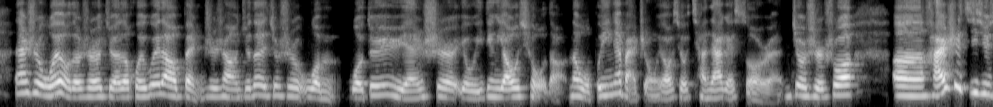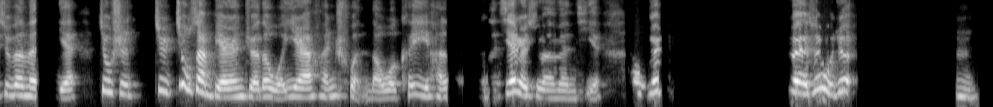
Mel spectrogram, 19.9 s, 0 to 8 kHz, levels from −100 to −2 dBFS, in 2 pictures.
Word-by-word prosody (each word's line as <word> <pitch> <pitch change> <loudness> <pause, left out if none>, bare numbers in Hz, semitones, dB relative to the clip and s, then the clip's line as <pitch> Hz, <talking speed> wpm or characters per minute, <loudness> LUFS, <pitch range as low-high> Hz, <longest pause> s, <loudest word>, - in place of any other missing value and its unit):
但 285 +1 -1
是 290 -2 -1
我 235 0 +2
有 290 -7 +5
的 195 0 0
时 205 - -4
候 210 - 0
觉 195 -2 -2
得 195 - +3
回 205 +1 -3
归 255 +5 -1
到 230 -4 +4
本 205 -2 -3
质 205 +1 -8
上， 195 -3 -4
觉 200 - -10
得 240 -2 -3
就 230 0 -9
是 220 -2 -6
我 195 -2 -2 0.3
我 185 -1 -1
对 235 +5 -3
于 240 - -8
语 - - -4
言 170 +1 -4
是 205 -2 -3
有 175 -3 -5
一 165 - -8
定 205 -1 -7
要 195 +1 +3
求 205 0 -6
的， - - -11
那 220 -1 -2
我 180 - -4
不 210 - -5
应 235 +3 -5
该 285 +2 -3
把 - - -3
这 - - -12
种 - - -11
要 160 +1 -2
求 175 - -8
强 175 0 -9
加 185 +1 +1
给 - - -7
所 285 +8 -8
有 290 - -4
人。 - - -11
就 230 0 -1
是 205 -3 -2
说， 240 +4 +6 0.4
呃， 220 -1 +6
还 230 - +8
是 435 0 +2
继 300 -7 -2
续 270 -1 -3
去 250 0 -7
问 235 -1 +2
问 205 - +6 0.2
题， 180 - +1 0.3
就 325 -2 -1
是 265 -4 -3 0.2
就 345 -3 -3
就 395 - +1
算 320 -7 +6
别 195 -3 +6
人 205 +2 +2
觉 195 -3 +2
得 210 +2 +2
我 170 -4 -1
依 205 - -8
然 200 -2 +5
很 200 +1 -7
蠢 225 - -7
的， - - -3
我 175 +2 -3
可 240 - -6
以 230 -4 -3
很 200 -3 -5
好 - - -4 0.4
地 - - -23
接 295 +4 +7
着 245 - +5
去 210 -2 -7
问 180 -1 -4
问 170 -1 -8
题， 165 - -11
我 440 - -18 0.3
觉 305 - +5
得。 - - -2 1.3
对， 295 -5 +9
所 330 +8 -3
以 - - +2
我 380 - +3
觉 310 - -2
得 315 -1 +1 1.0
嗯。 205 -2 -10
215 Hz, 295 characters per minute, -21 LUFS, 195-250 Hz, 1.3 s, 对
